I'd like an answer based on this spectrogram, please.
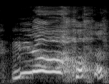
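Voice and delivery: shrieking high no with a laugh; anguished scream. Real, not acted. Play fails, screaming.

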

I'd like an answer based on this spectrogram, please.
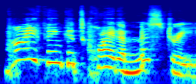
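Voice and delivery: high, chirpy bird voice; chirped. A narrator's reading. Flap chirping about the mystery, high chirpy voice. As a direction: chirp it out brightly. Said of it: "Flap chirped".

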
